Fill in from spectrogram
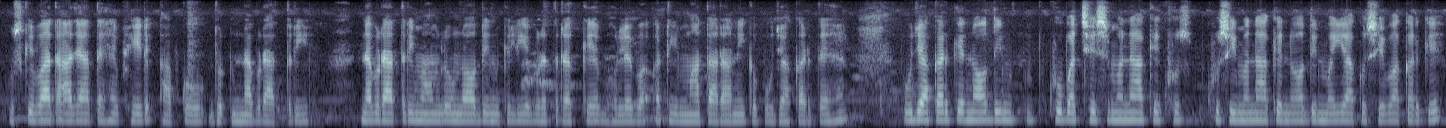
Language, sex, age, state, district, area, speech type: Hindi, female, 45-60, Bihar, Darbhanga, rural, spontaneous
